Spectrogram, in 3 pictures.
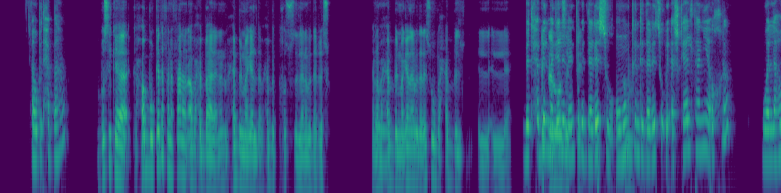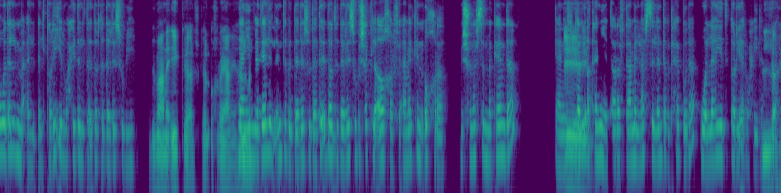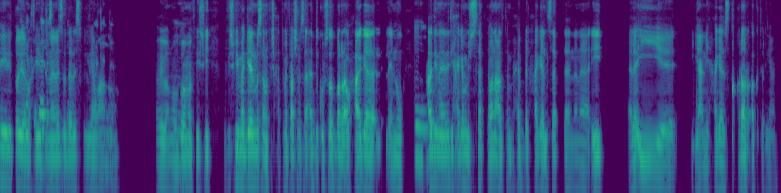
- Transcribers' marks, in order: unintelligible speech; in English: "كورسات"; unintelligible speech
- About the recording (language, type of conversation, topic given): Arabic, advice, إزاي أتعامل مع الإرهاق من ضغط الشغل وقلة الوقت مع العيلة؟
